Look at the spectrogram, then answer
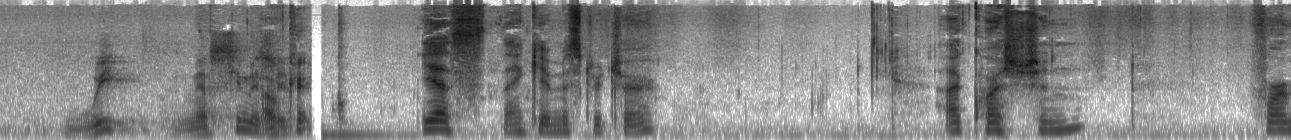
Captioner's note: speaking French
